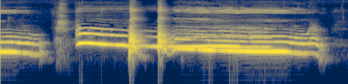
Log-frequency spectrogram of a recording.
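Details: Domestic dog howls together with its owner, giving long drawn-out tonal howls that slide slowly downward and hold for several seconds, with short noisy bursts between them and a final fall as the howl ends.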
